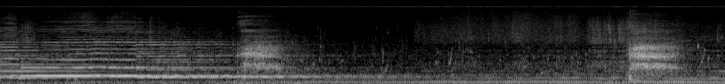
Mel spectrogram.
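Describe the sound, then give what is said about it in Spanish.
Water splashing as a man washes his face, arms and neck in a river: two brief, bright splashes a few seconds apart over a steady humming tone that fades after the first splash. “se refresca el rostro, brazos y nuca.”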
